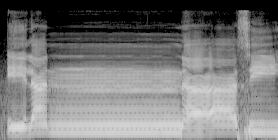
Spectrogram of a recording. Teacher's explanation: لام کو نون کے ساتھ ملائیں گے، یہاں غنہ ہوگا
